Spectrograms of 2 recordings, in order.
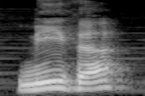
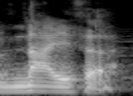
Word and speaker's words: neither: the same for this word it can be neither or neither again both pronunciations are acceptable this is not a regional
